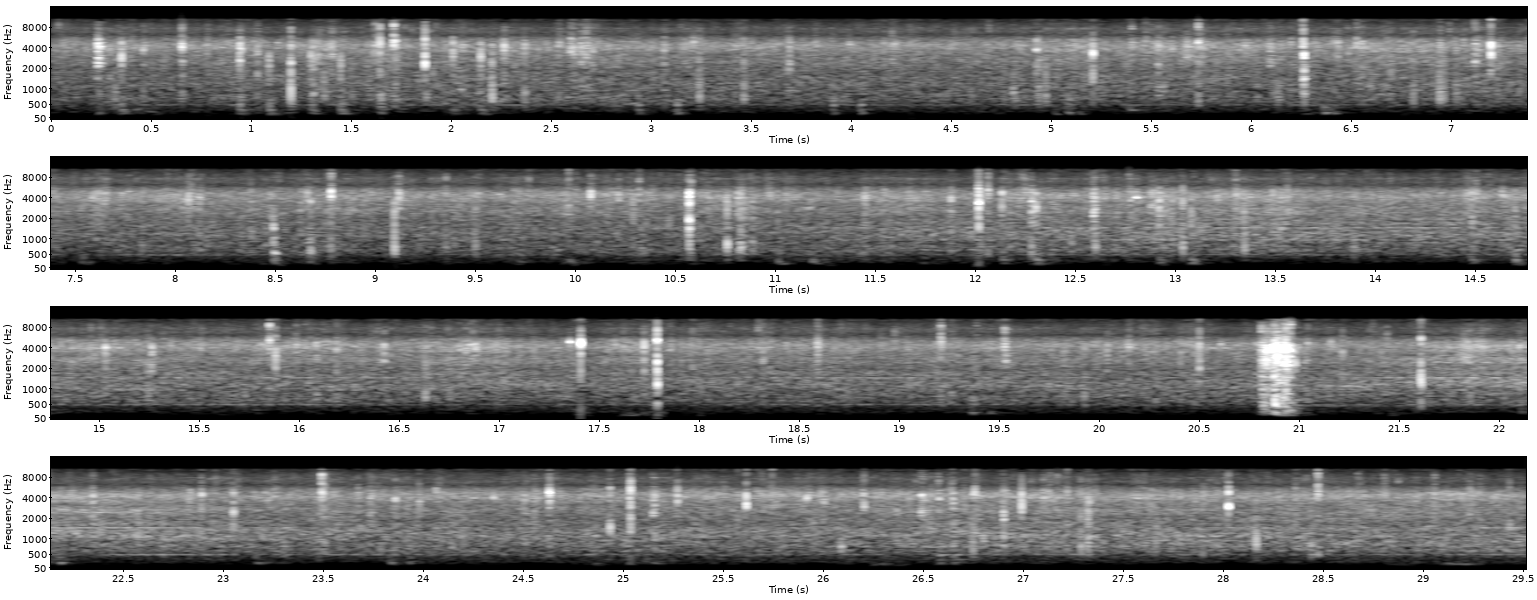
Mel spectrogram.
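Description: Steady rain, with scattered drops ticking close by and one sharper knock about two-thirds of the way through.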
